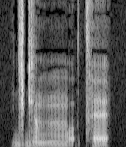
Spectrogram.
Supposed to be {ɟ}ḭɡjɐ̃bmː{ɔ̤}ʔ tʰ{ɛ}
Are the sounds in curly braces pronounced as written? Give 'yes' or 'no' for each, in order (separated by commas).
yes, no, yes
